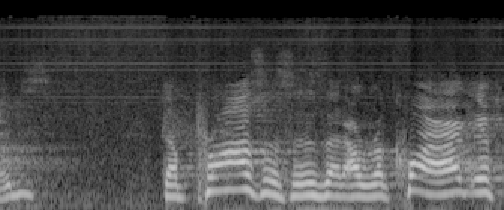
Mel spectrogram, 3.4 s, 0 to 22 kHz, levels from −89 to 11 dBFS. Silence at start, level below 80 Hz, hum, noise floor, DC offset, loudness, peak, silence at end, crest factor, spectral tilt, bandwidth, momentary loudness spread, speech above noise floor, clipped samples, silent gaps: 0 s; -52 dBFS; none; -43 dBFS; under 0.1%; -17 LUFS; -4 dBFS; 0 s; 12 dB; -6.5 dB/octave; 17 kHz; 10 LU; 27 dB; under 0.1%; none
